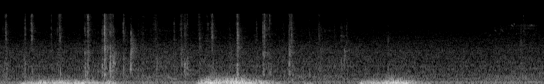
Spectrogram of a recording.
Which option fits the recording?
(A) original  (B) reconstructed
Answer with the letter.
A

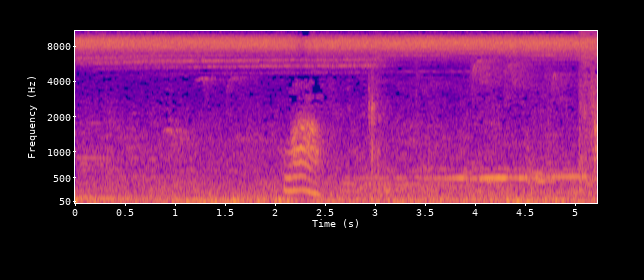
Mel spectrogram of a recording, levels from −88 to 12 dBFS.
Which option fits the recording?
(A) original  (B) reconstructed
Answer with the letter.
A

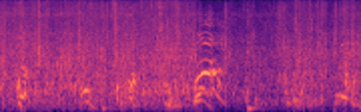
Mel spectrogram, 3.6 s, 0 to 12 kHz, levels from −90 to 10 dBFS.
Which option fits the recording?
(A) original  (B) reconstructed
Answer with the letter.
A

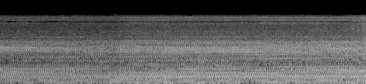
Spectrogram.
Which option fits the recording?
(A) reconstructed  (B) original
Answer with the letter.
B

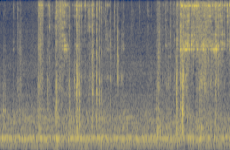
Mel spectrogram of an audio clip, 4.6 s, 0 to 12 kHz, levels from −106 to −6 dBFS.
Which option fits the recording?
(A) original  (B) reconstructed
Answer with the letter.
A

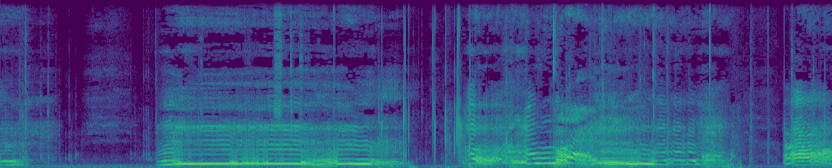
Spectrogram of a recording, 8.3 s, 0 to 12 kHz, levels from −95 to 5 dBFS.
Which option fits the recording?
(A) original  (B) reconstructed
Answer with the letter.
A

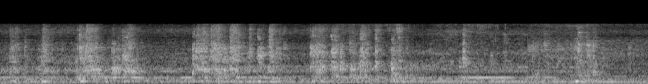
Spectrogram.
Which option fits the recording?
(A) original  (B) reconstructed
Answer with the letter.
A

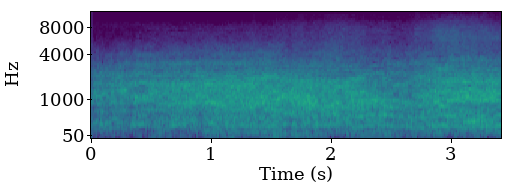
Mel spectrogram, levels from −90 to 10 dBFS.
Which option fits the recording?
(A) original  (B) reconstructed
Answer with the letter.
B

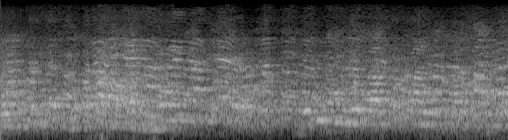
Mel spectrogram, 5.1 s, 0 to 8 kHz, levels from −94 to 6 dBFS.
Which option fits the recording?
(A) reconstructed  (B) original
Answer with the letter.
B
